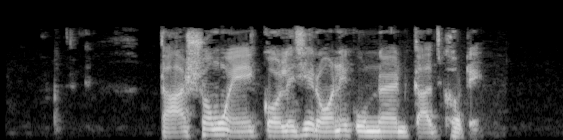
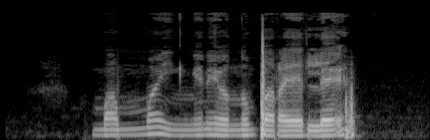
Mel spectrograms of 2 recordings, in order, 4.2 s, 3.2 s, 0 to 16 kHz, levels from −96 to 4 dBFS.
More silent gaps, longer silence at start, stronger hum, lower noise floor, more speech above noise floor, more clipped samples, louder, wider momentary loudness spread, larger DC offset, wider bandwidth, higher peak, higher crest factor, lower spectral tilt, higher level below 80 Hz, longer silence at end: neither; first, 1.2 s vs 0.7 s; neither; second, -67 dBFS vs -71 dBFS; first, 53 dB vs 44 dB; neither; first, -14 LUFS vs -28 LUFS; second, 7 LU vs 10 LU; neither; second, 8 kHz vs 11.5 kHz; about the same, -2 dBFS vs -4 dBFS; second, 16 dB vs 24 dB; second, -4 dB/octave vs -7 dB/octave; about the same, -54 dBFS vs -58 dBFS; about the same, 0.65 s vs 0.55 s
